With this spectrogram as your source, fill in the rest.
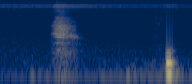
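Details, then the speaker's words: A single loud adult sneeze picked up during a live radio stream broadcast: a hissing burst followed by a short, sharp explosive sound. "That was the loudest sneeze I've ever heard. Did you guys hear that?"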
